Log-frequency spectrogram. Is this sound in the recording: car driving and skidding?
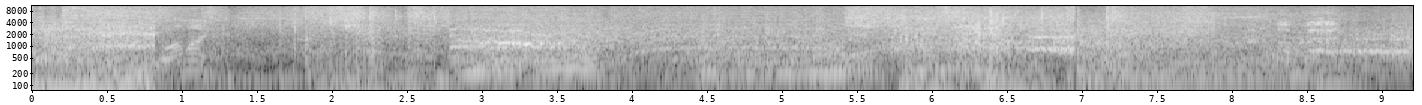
yes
